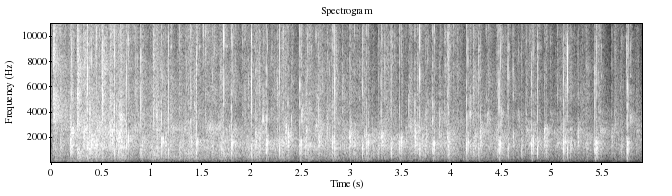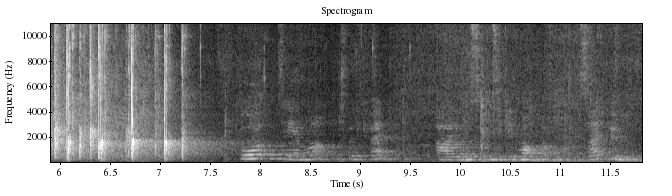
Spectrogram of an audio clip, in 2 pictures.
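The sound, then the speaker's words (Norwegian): Warm audience applause at an artists' talk: dense clapping for about seven seconds that thins into scattered claps and dies away, followed by a person speaking. “Og en varm applaus til dem.”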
